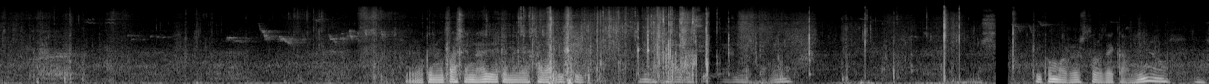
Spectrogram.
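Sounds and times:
footsteps through dry leaves and twigs: 0.0 - 10.0.

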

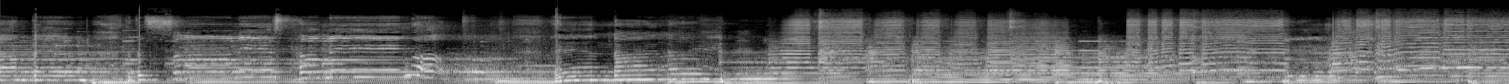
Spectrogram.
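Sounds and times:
bass and drums: 0.0 - 15.0
trombone sliding lead line: 7.8 - 15.0.

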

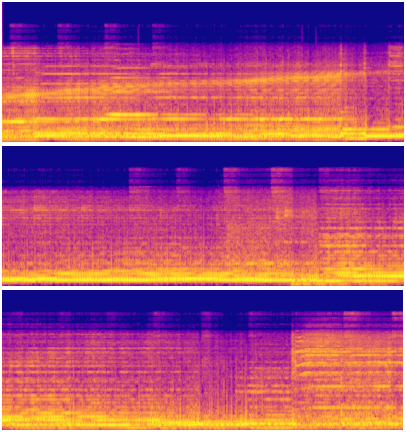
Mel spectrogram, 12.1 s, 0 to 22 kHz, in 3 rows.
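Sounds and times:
distorted electric guitar: 0.0 - 12.0
live rock band: 0.0 - 12.0.

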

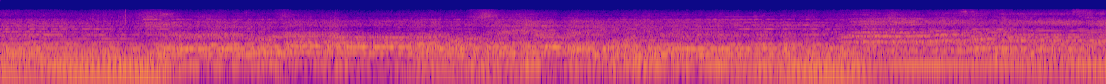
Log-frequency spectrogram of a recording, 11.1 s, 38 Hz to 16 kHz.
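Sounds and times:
choir singing chant-like lines: 0.0 - 11.0.

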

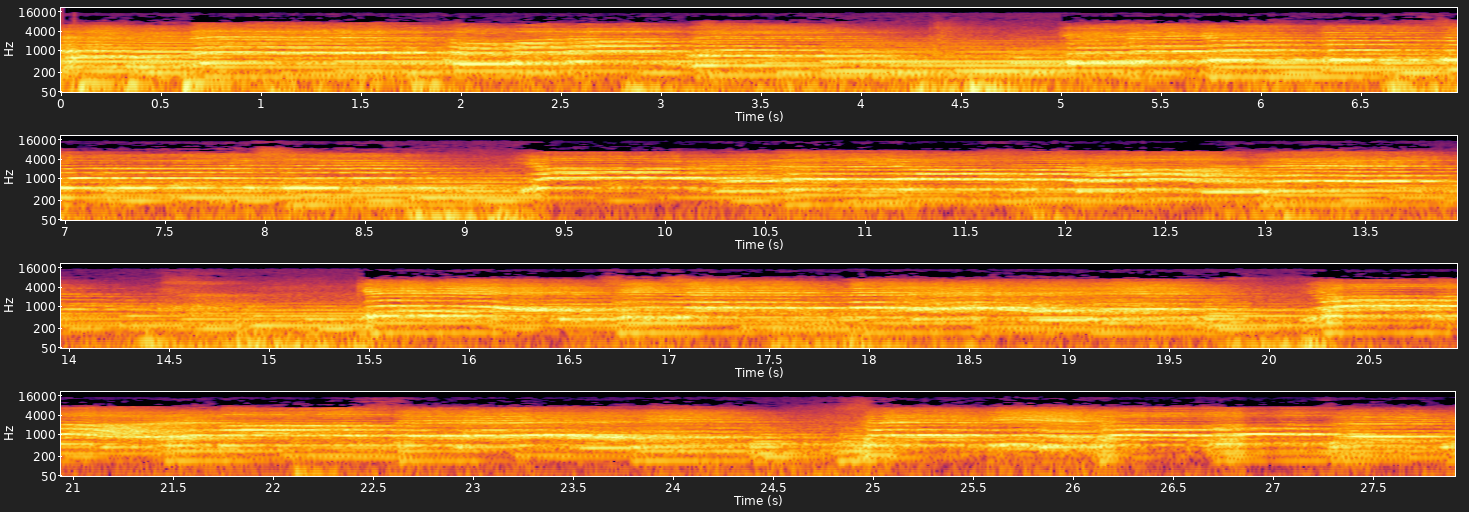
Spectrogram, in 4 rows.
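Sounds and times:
children singing: 0.0 - 27.9
instrumental accompaniment: 0.0 - 27.9.

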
